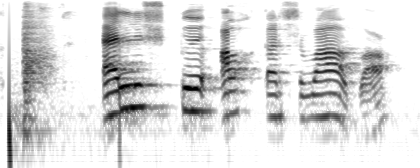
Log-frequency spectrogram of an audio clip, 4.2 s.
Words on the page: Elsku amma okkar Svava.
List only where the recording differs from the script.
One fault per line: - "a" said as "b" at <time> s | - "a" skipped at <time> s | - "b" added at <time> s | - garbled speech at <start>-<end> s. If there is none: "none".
- "amma" skipped at 1.9 s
